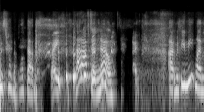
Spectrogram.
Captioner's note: laughs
